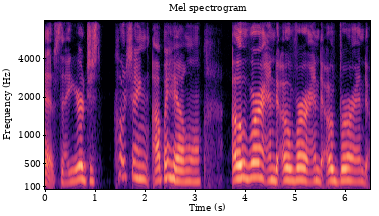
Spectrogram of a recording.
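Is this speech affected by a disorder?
Yes: Friedreich's ataxia.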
